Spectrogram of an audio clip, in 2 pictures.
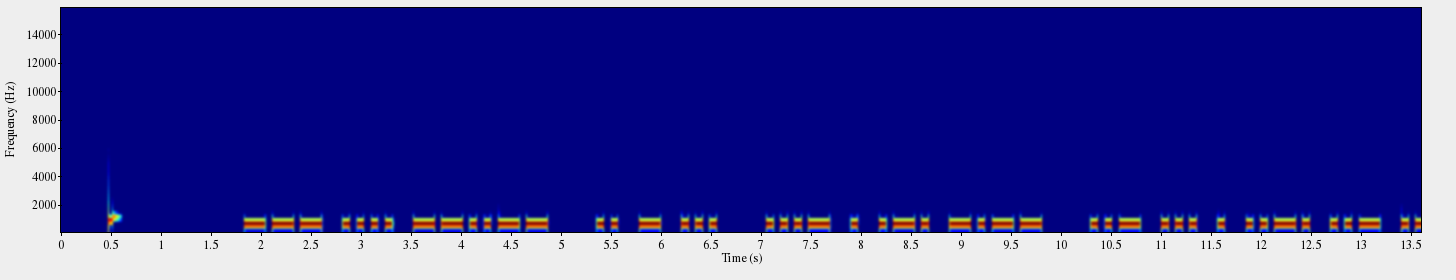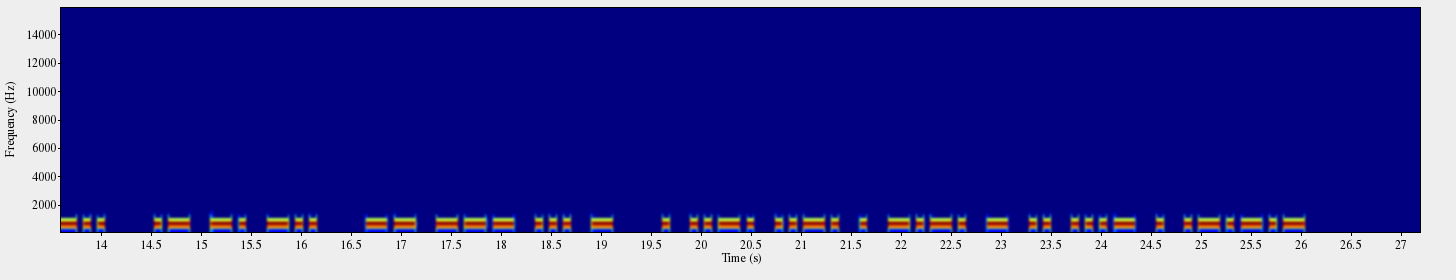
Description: Morse code, heard as a keyed tone, about 17 wpm, 700 Hz. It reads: OH, ITS VERY USEFUL AND MOST EFFECTIVE.
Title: Sentences from Top 1000 Words - Review Part 6 - 17wpm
